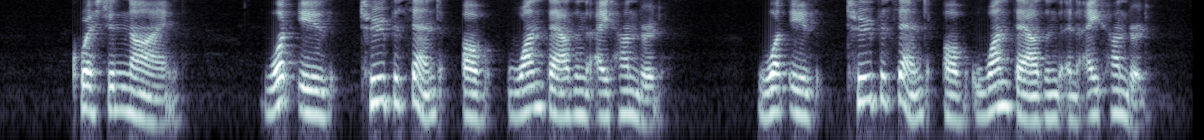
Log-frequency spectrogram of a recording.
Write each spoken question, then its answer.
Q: What is 2% of 1,800?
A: your answer is 36.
